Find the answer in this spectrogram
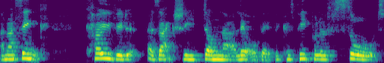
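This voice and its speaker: A woman with a British accent, somewhat breathy, dark and mellow in tone, medium in pitch, fairly quick and fairly even in intonation. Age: 40s. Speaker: holistic therapy researcher. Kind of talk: casual livestream chat. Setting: video call.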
